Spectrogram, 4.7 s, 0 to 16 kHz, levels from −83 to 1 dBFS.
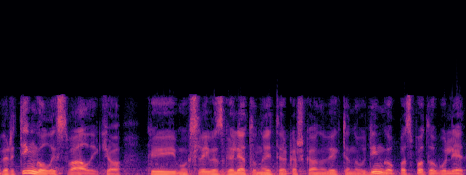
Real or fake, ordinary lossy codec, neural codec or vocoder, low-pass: real; AAC, 48 kbps; none; 7.2 kHz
